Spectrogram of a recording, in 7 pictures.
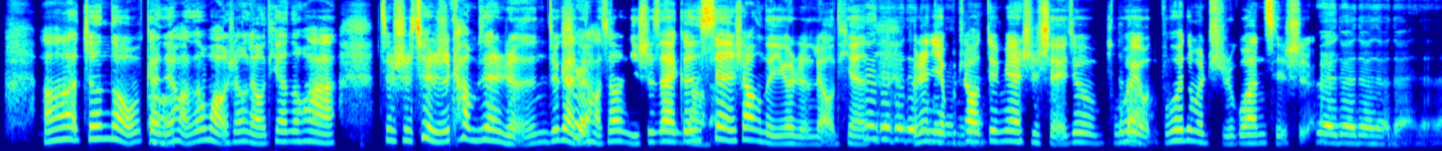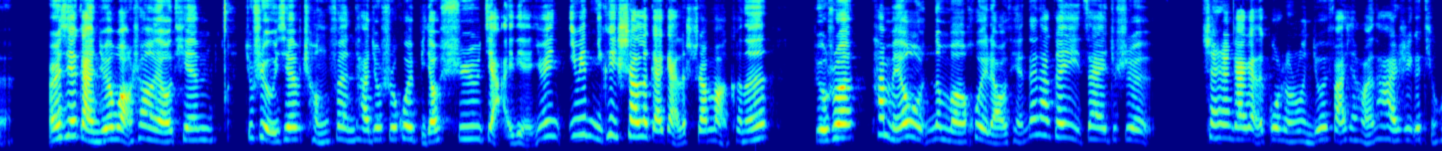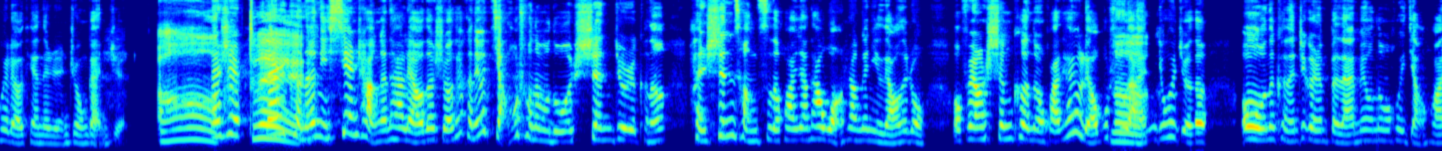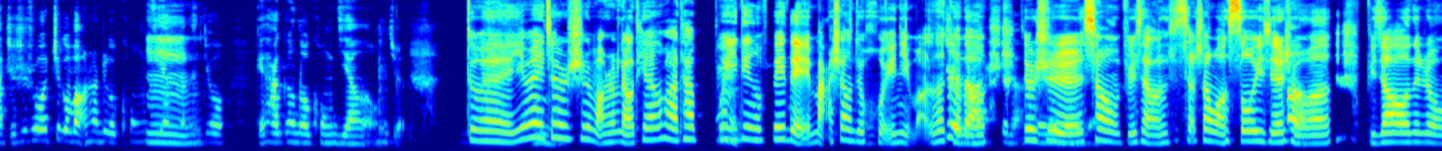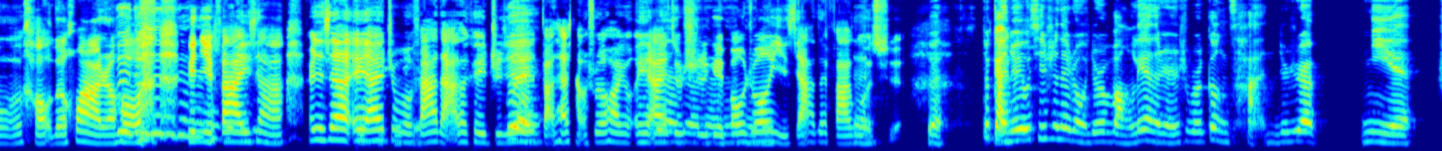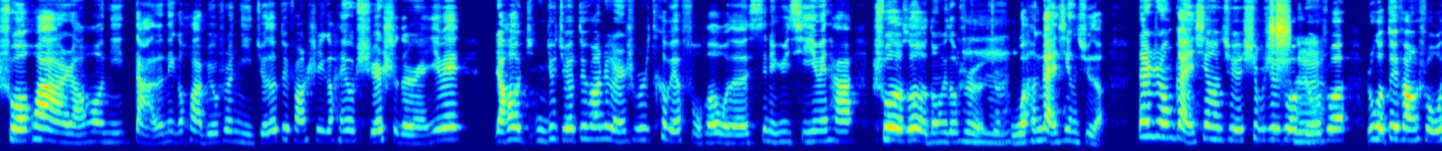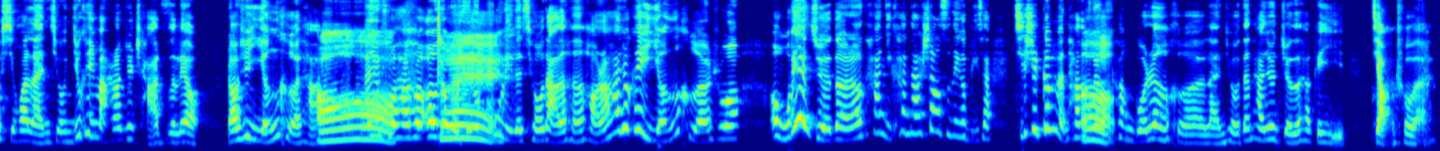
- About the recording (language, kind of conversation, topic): Chinese, unstructured, 你觉得网上聊天和面对面聊天有什么不同？
- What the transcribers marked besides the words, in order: other background noise; chuckle; tsk; tapping; chuckle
